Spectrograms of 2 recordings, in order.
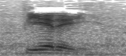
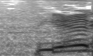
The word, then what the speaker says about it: Fieri: Fieri. – Fieri.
